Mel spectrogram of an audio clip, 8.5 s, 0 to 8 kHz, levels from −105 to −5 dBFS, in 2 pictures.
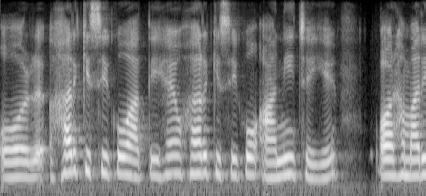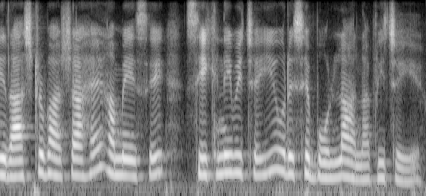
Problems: none marked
